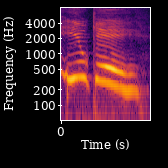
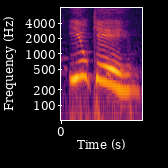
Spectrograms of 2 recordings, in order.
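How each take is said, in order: Both takes have the same delivery.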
